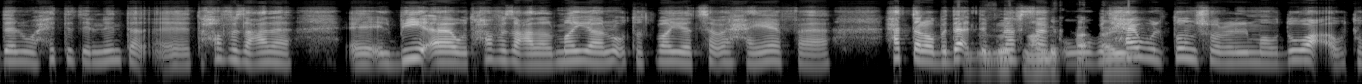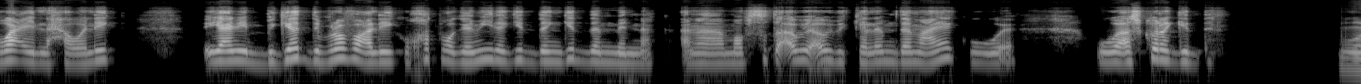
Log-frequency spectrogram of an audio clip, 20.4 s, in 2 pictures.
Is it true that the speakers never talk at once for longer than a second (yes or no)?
no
